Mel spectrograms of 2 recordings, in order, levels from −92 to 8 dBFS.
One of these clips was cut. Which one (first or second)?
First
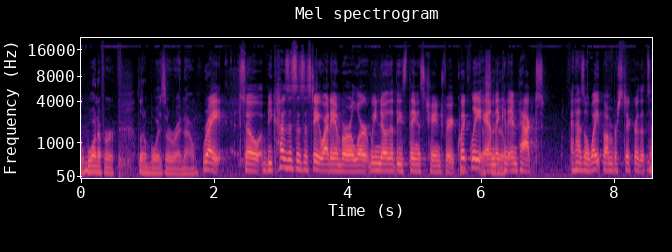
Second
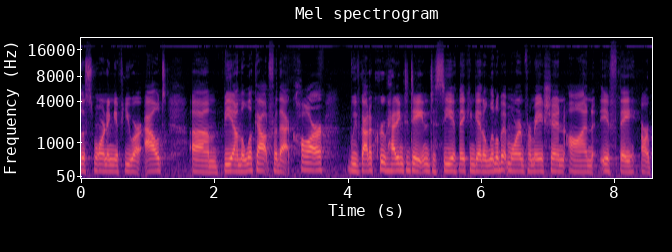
first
